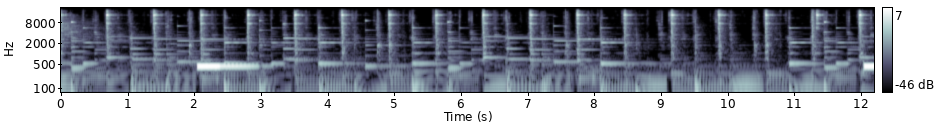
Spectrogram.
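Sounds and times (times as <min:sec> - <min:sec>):
ukulele beats: 0:00.0 - 0:12.1.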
